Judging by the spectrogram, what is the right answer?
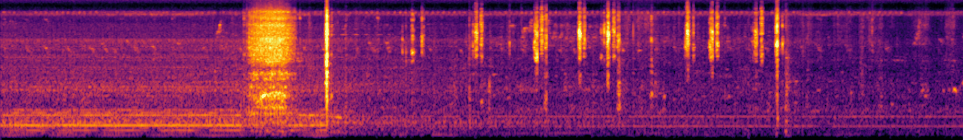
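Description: Juki industrial sewing machine running with a steady hum as it sews through curtain fabric, stopping about three seconds in with a sharp click. Then a series of light clicks and fabric rustling as the work is pulled out from under the presser foot and handled.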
